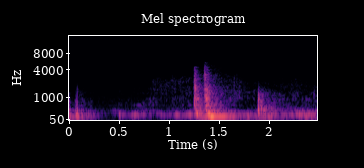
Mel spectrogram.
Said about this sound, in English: Look, close the door and sit down.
